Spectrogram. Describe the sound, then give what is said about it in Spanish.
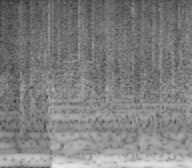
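After a brief, quieter half-second, a church audience bursts into loud, sustained applause for the Lord's presence: a dense, rain-like crackle of many hands clapping that carries on to the end over a steady musical drone. “Dale un fuerte aplauso, Señor, por su presencia.”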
